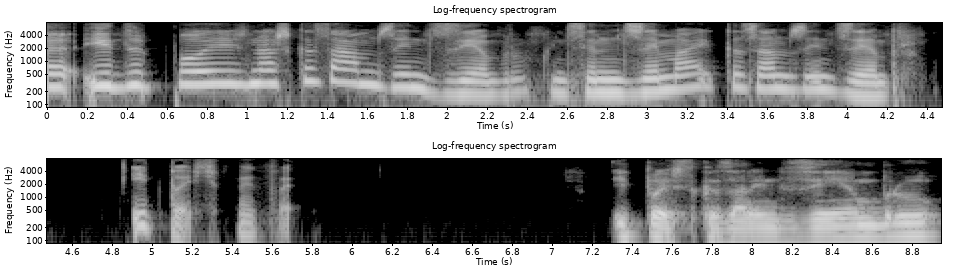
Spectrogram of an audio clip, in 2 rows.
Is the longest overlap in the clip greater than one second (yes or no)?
no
